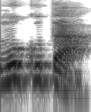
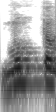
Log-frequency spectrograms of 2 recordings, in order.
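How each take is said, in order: First: An extra vowel splits the k and t sounds. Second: The k and t sounds are joined directly. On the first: This is how a Japanese speaker would say it. "জাপানি ভাষায় এটা এটা এটা বলতো মুকুতা" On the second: This is the native Bengali form. "মুক্তা বলতো না"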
